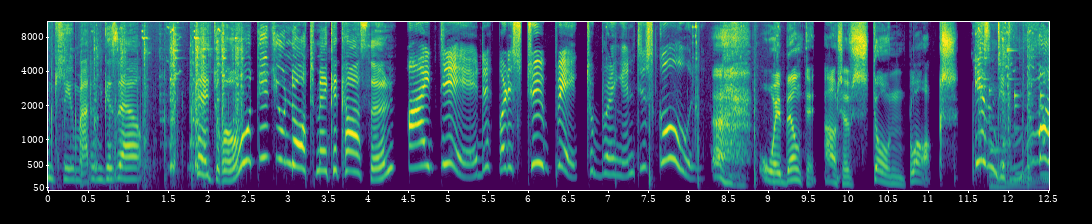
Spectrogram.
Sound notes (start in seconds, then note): 8.2 sighs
